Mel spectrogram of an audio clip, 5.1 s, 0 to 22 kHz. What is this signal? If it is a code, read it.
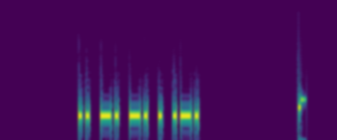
Morse code, heard as a keyed tone, about 22 wpm, 700 Hz. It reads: INNER
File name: 5 Letter Words - First 3 Letters Given - 22wpm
